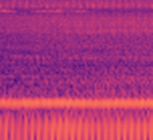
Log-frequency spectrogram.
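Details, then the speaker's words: Drift truck with a newly fitted bigger intercooler and rerouted oil cooler lines, warming up: steady low drone with slight unevenness; owner attributes the poor idle to clogged injectors. Rough idle. "it doesn't idle grade only because the injectors are clogged but it idles"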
